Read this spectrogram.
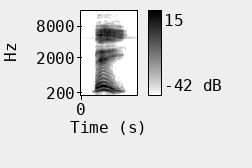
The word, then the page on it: bei: Kiswahili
